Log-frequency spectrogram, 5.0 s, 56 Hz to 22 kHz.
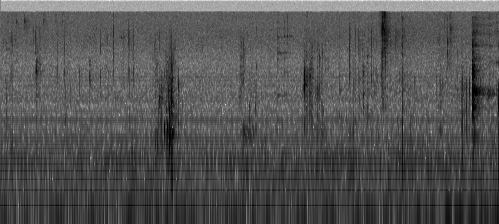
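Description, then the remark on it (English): Someone quietly sips a drink, with faint wet mouth clicks and soft swallowing sounds scattered over a few seconds against a low background hum. Nobody speaks. “Let me take a sip 1 second.”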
